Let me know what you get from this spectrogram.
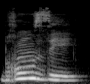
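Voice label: "bronzer", French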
